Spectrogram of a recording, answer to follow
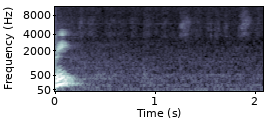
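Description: A man's voice trails off at the very start, then faint scratches and taps of a stylus writing on the glass of an interactive display screen.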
